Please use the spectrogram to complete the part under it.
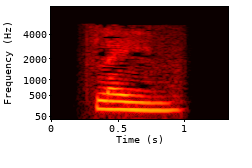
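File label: "flame", English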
